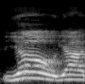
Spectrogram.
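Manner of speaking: grab the listeners' attention; calling out. Real, not acted. To the listeners about a funny moment, loud call.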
